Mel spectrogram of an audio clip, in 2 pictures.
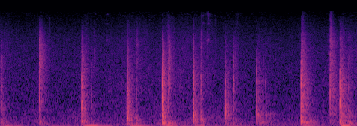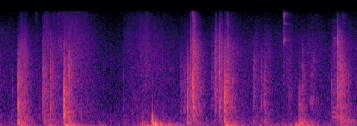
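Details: Indoor dull thumps and knocks, like footsteps and a door, with no animal voice.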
